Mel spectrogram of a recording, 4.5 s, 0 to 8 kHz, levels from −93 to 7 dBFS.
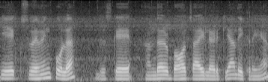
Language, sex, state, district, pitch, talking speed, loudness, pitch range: Hindi, male, Chhattisgarh, Bilaspur, 130 Hz, 185 wpm, -17 LUFS, 125-140 Hz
